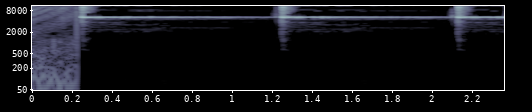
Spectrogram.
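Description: Logo-animation sound effect: a noisy whoosh cuts off a moment in. Two short, high-pitched electronic dings follow about a second apart, each ringing out and fading.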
